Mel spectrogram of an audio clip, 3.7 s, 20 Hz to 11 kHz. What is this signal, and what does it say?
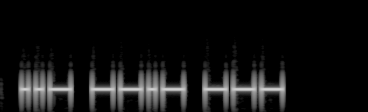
Morse code, heard as a keyed tone, about 17 wpm, 700 Hz. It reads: UQO
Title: USA Call Signs - 8x Character Spacing - 17wpm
